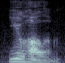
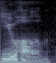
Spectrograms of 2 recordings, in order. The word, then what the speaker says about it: Uhalm: all downloads for like you Harlem it's pronounced you hollom uh I'll be hosting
